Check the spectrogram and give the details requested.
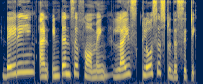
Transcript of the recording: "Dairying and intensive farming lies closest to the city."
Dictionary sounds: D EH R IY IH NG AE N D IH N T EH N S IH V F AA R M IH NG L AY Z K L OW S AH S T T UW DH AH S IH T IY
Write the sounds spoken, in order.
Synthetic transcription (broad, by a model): D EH R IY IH NG AE N D IH N T EH N S IH V F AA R M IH NG L AY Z K L OW S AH S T T UW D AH S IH T IY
